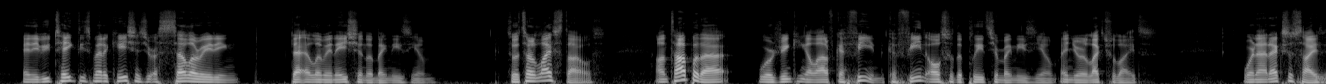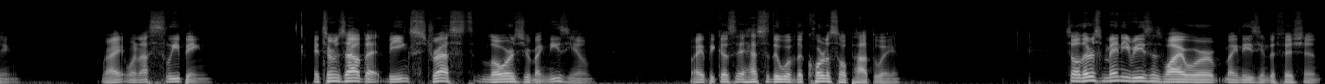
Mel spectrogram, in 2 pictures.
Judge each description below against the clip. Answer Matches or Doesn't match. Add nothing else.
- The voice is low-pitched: Matches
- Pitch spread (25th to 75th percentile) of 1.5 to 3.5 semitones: Doesn't match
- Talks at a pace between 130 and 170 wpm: Matches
